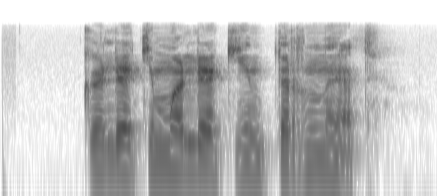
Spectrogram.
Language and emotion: Russian, angry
